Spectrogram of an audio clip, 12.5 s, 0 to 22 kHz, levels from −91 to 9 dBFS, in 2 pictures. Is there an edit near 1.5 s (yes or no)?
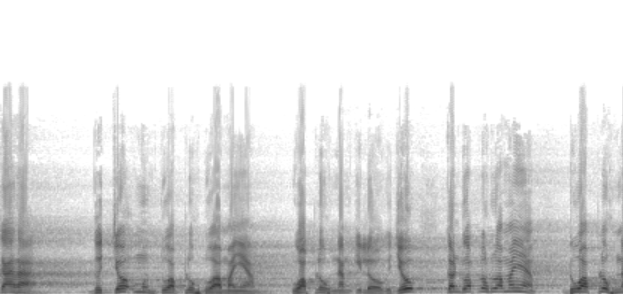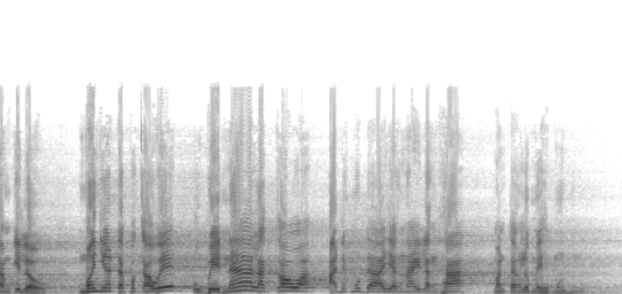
no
